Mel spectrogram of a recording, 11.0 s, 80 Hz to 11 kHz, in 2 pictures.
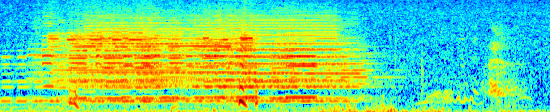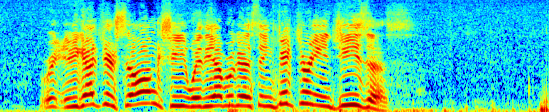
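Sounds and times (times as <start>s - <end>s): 
chorus of car horns honking: 0.0s - 4.0s
speech: 6.1s - 9.5s.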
